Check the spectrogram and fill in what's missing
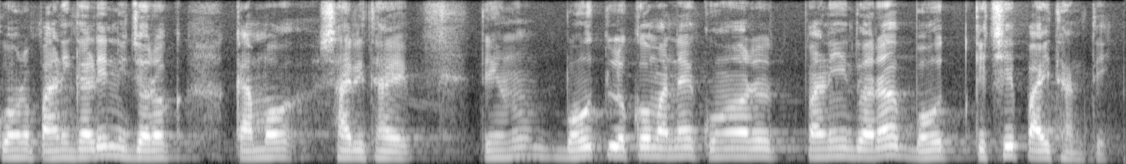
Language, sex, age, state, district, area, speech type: Odia, male, 30-45, Odisha, Ganjam, urban, spontaneous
